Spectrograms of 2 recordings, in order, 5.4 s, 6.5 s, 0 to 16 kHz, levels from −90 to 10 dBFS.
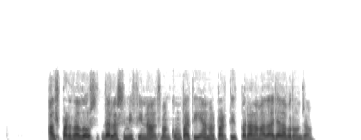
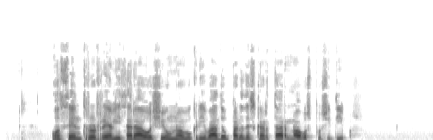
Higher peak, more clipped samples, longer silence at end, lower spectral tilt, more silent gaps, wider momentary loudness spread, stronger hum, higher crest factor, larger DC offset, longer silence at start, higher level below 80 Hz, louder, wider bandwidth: first, -2 dBFS vs -8 dBFS; neither; second, 0.75 s vs 1.35 s; about the same, -5.5 dB/octave vs -6.5 dB/octave; neither; second, 7 LU vs 16 LU; neither; about the same, 18 dB vs 18 dB; neither; about the same, 0.7 s vs 0.8 s; first, -66 dBFS vs -74 dBFS; first, -19 LUFS vs -24 LUFS; second, 8 kHz vs 9.8 kHz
